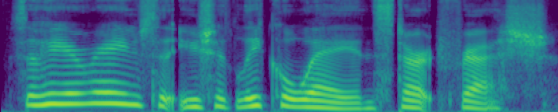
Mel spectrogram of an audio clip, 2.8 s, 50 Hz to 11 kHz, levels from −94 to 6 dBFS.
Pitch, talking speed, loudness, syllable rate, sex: 235 Hz, 235 wpm, -15 LUFS, 5.2 syllables/s, female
